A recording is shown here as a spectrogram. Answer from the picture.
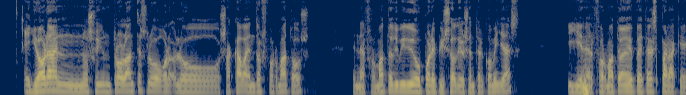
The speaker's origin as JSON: {"language": "Spanish", "region": "Aragon", "country": "Spain", "said": "aunque ahora resido en Navarra, pues realmente soy maño"}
